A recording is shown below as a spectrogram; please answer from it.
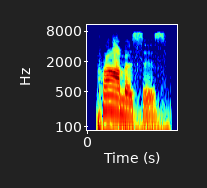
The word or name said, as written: promises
